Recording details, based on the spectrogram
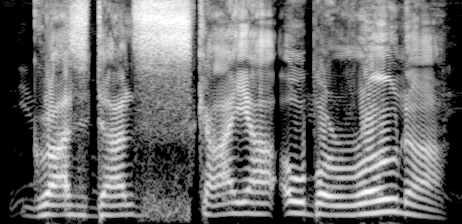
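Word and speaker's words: Гражданская оборона: Uh Gradanskaya Oberona. And I guarantee you that is the correct pronunciation.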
